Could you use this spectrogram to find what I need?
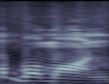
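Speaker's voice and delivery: बोमोन as "bo-mon", falling; बोमोन, "bo" first, ending on n; correct French pronunciation. Shown as a demonstration. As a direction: answer with बोमोन, the final d dropped. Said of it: "इसको क्या पढ़ेंगे".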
